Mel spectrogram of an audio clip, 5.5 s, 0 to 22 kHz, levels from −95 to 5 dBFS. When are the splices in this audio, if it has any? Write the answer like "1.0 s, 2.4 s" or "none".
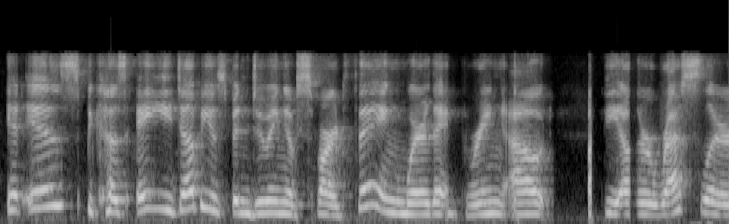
2.2 s, 3.4 s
